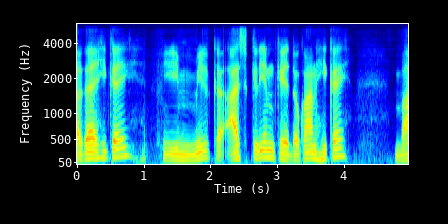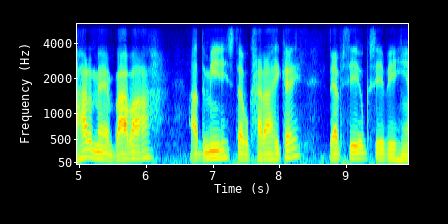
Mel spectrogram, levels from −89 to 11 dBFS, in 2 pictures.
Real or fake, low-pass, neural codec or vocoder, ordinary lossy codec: fake; 5.4 kHz; codec, 16 kHz, 0.7 kbps, FocalCodec; none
